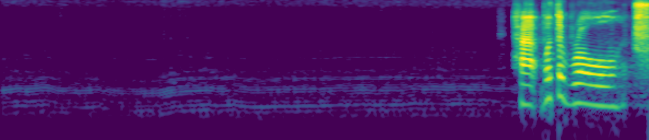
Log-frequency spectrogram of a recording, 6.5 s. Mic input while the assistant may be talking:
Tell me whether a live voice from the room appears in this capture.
Yes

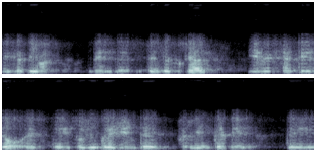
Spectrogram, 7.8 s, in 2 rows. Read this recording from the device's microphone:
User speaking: No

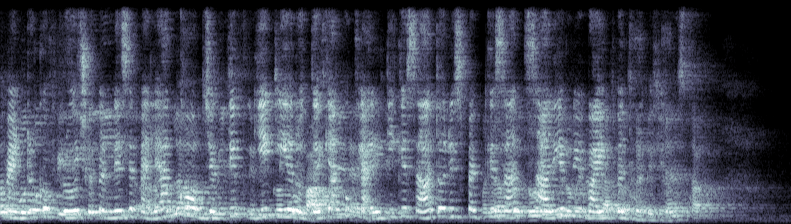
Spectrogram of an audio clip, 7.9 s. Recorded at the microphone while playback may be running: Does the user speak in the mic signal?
Yes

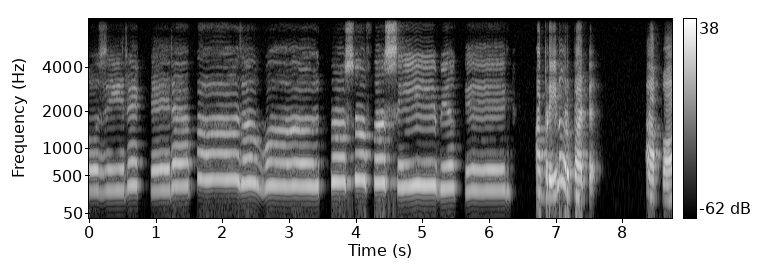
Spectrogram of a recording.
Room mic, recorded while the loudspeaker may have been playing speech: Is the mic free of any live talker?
Yes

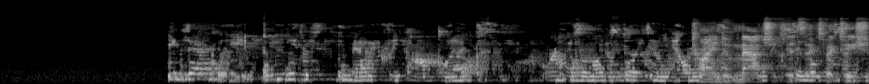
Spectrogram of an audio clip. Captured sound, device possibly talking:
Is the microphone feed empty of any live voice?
No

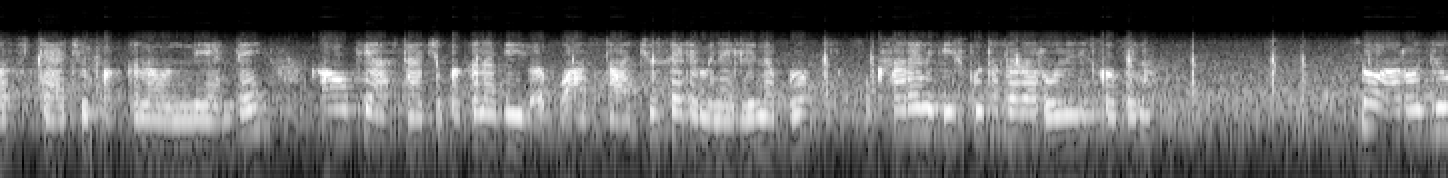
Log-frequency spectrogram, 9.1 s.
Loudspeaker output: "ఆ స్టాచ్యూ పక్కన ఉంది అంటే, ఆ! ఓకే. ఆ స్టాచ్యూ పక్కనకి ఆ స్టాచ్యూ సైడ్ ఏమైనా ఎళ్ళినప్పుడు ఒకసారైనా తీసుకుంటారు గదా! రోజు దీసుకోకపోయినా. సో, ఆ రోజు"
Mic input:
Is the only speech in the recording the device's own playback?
Yes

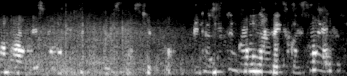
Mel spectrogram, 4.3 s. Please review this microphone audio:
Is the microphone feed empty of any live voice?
Yes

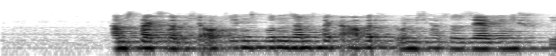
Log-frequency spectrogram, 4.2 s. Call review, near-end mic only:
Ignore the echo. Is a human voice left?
Yes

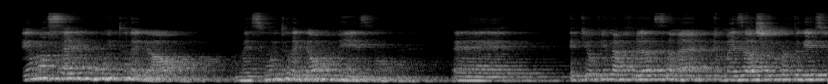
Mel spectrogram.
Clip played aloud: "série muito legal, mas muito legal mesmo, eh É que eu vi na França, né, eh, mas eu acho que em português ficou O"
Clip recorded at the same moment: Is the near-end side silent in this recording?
Yes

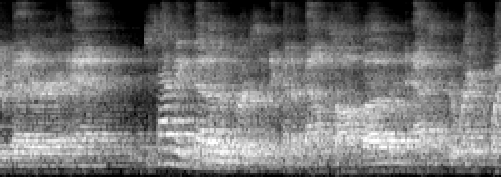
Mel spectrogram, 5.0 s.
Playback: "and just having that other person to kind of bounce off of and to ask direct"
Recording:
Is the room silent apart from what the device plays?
Yes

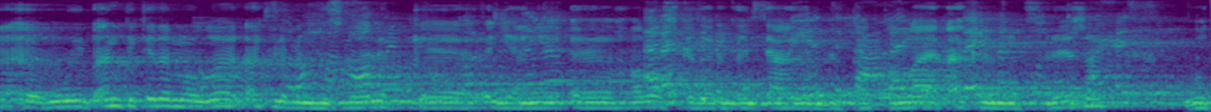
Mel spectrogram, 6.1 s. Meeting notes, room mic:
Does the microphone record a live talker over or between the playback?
Yes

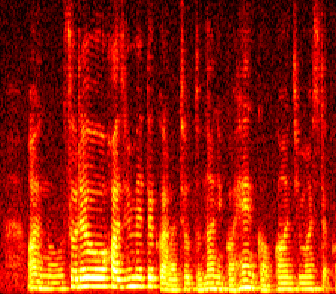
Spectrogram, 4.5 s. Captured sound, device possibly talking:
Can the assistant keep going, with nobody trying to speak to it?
No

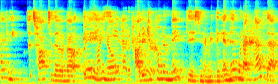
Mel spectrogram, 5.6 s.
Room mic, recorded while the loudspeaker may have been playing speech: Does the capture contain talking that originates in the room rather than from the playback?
Yes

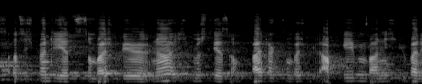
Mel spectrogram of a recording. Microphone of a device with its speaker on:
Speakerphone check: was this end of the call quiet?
Yes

